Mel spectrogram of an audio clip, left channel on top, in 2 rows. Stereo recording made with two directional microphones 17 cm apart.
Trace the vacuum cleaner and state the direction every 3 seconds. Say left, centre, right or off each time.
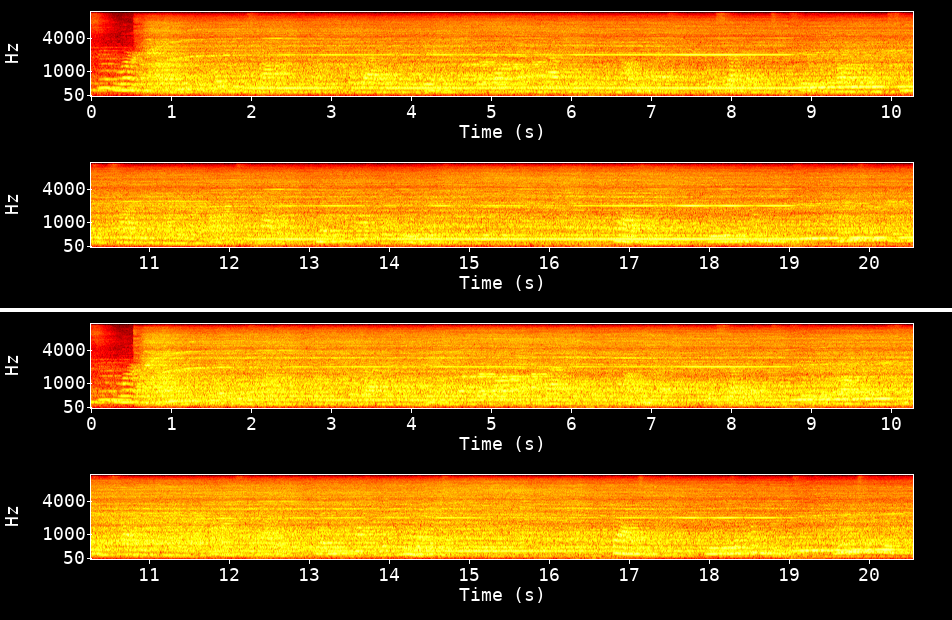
right, right, right, right, right, centre, left.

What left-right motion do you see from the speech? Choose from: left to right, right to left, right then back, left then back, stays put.
left to right.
